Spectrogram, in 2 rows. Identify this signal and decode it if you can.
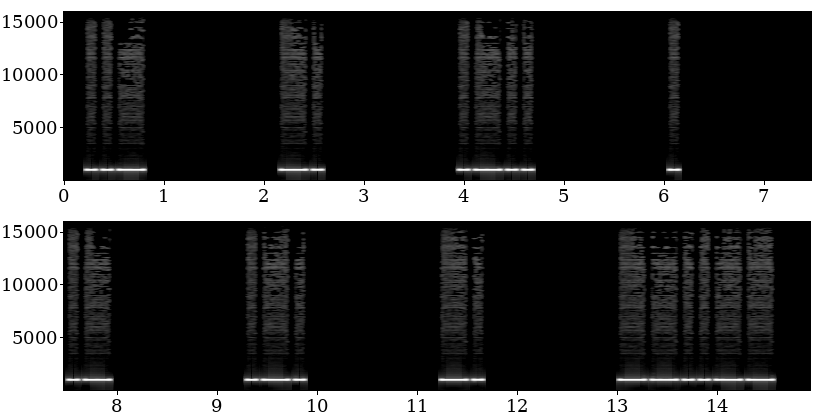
Morse code, heard as a keyed tone, about 15 wpm, spaced as for 5 wpm, 1000 Hz. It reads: UNLEARN,
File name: qotdfiles / 5wpm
